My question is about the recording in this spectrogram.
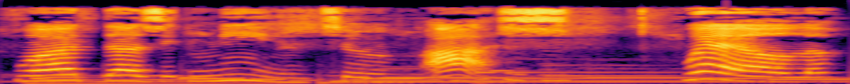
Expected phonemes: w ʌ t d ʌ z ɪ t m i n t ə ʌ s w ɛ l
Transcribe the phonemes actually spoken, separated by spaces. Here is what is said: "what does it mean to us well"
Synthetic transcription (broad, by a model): w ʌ t d ʌ z ɪ t m i n t ə ʌ s w ɛ l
